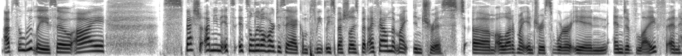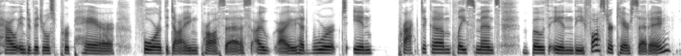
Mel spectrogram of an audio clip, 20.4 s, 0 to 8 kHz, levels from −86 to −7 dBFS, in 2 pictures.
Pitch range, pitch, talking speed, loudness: 165-230 Hz, 180 Hz, 160 wpm, -18 LUFS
